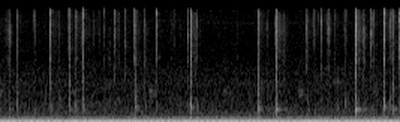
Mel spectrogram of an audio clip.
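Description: Fingertips of both hands lightly type on a MacBook Pro laptop keyboard with black plastic keycaps in an aluminum body, resting on a wooden desk. Quick, uneven, crisp key clicks with bright edges patter steadily over a constant low hum.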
